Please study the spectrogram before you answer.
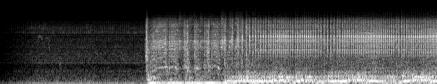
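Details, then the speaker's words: Car from an STI/EVO build starting after a jump from a dead battery: silence, then the engine catches into a rough idle with fast, fairly steady tapping. The owner suspects the valve train rather than rod knock; unconfirmed. "that didn't sound too good that could have been the Val train that's what it sounds like uh I don't think it's rod knock I think it's more of a valve issue"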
